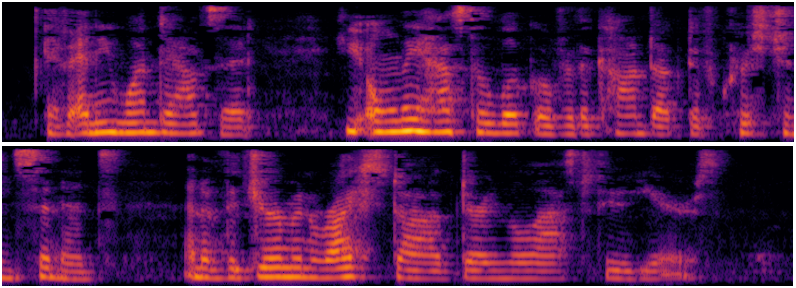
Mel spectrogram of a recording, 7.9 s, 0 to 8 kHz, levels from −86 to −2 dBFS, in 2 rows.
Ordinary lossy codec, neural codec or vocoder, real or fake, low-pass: MP3, 32 kbps; codec, 24 kHz, 3.1 kbps, DualCodec; fake; 7.2 kHz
